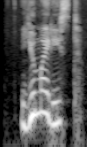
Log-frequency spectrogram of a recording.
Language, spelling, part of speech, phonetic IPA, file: Russian, юморист, noun, [jʊmɐˈrʲist], Ru-юморист.ogg
- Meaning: humorist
